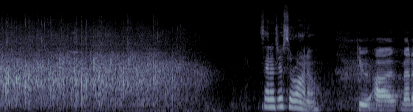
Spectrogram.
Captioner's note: applause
